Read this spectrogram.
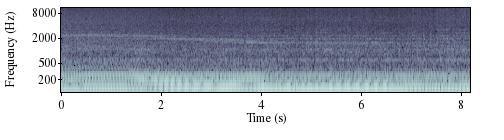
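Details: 2.3L turbo four Lima-swapped into Smokey on PIMPX batch-fire engine management, just started and warming up for base timing check; steady idle, revs up and settles back, even firing, no knocks or misses; normal running.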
